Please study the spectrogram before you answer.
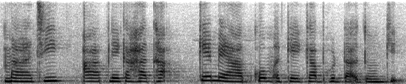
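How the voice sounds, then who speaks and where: Lady doing a sweet trusting mama sparrow, high voice, kids cartoon. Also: steady tone, measured pace. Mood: polite. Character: gentle, trusting mother sparrow. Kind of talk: animated Hindi moral story dialogue.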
